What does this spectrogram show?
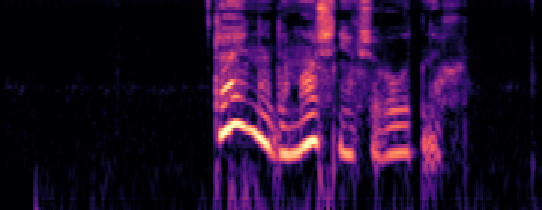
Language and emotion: Russian, sad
